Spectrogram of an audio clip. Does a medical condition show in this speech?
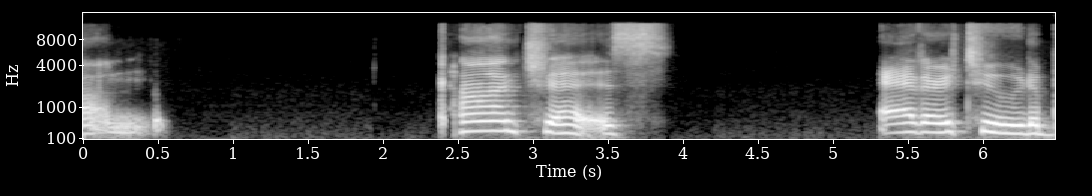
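Yes: Friedreich's ataxia; progressive.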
